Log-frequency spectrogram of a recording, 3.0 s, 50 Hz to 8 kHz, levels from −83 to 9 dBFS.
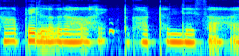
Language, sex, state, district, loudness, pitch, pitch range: Hindi, female, Jharkhand, Deoghar, -19 LUFS, 185 Hz, 180-195 Hz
